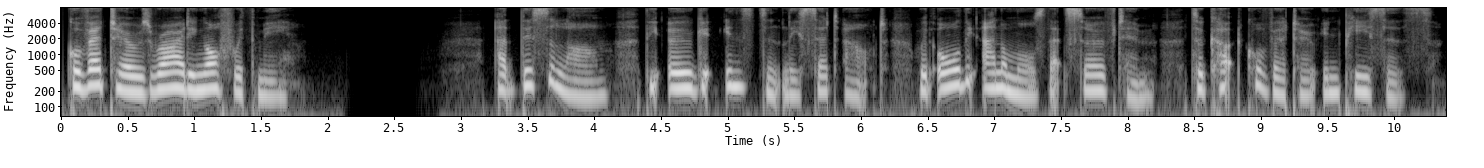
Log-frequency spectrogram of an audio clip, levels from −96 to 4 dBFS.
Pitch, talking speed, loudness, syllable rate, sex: 195 Hz, 150 wpm, -19 LUFS, 5.1 syllables/s, female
